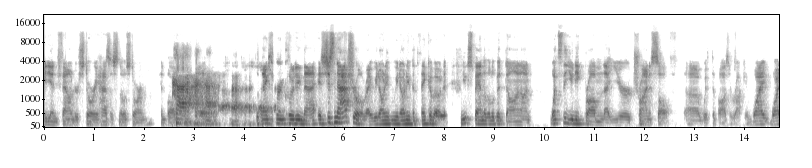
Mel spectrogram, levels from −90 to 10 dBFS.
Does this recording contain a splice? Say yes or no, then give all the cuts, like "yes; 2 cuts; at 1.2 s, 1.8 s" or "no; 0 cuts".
yes; 1 cut; at 8.2 s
